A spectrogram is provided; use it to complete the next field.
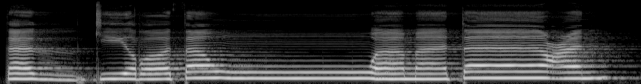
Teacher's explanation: ada hukum idgham bi gunnah karena ada tanwin fathah menghadapi huruf waw. Cara bacanya tanwin dileburkan ke waw disertai dengung.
